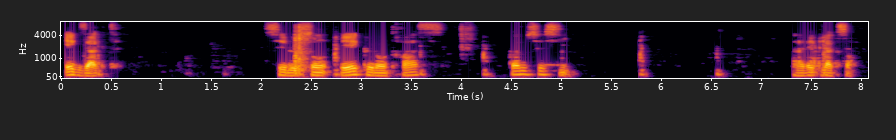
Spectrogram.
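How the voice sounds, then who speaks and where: A man, a primary school teacher giving a recorded spelling lesson to children, slowly sounding out words syllable by syllable with patient dictation. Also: fairly low pitch, darkish tone, husky, no room sound, highs cut off.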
